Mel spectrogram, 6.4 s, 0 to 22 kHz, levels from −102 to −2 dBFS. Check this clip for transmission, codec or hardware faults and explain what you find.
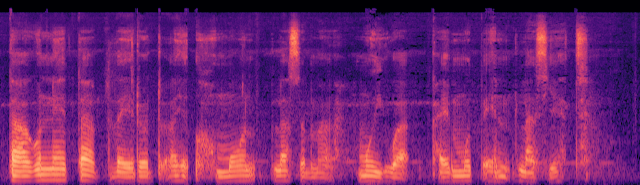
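The speech signal arrives intact, with only a low room noise sitting about 41 dB beneath the voice as part of the original recording.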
